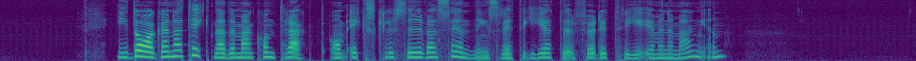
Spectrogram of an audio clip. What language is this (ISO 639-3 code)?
swe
